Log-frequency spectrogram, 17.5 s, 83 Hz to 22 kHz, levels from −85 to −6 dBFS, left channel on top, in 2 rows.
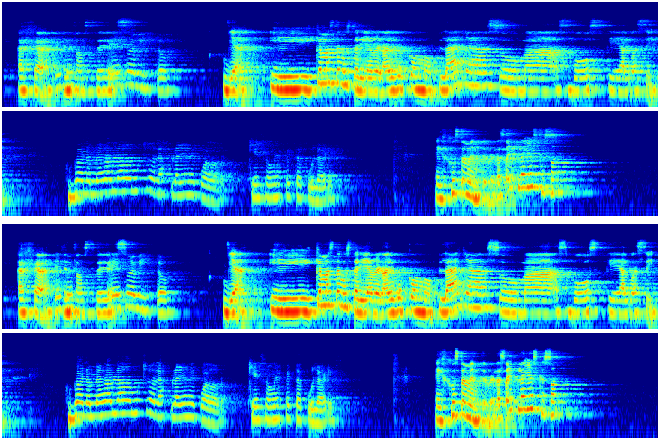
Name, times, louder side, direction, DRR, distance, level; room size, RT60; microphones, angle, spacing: voice 1, 0.2-1.5 2.9-3.3 3.6-8.7 14.5-16.1, right 2 dB, 50° right, 7 dB, 1.2 m, -26 dB
voice 2, 1.4-2.3 9.6-11.7 12.0-13.2, right 5 dB, 70° right, 8 dB, 0.5 m, -35 dB
15.5 x 6.0 x 9.7 m, 1.2 s
head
